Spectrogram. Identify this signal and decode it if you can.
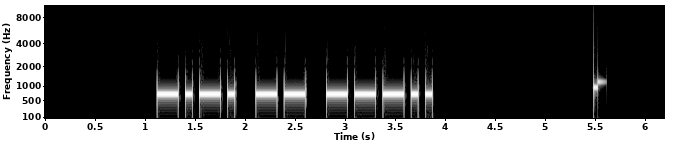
Morse code, heard as a keyed tone, about 17 wpm, 700 Hz. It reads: CM8
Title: Callsign Prefixes for Top 100 DXCC - 17wpm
